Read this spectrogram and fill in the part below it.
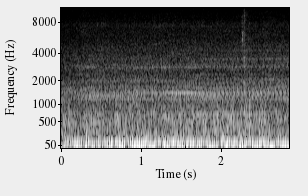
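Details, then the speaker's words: Goodman heat pump running on R-410A after compressor replacement, 146 oz charged against a 140 oz nameplate: even low hum and steady drone with no knocking, clatter or squeal, so the new compressor runs smoothly. "That compressor sounds good."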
